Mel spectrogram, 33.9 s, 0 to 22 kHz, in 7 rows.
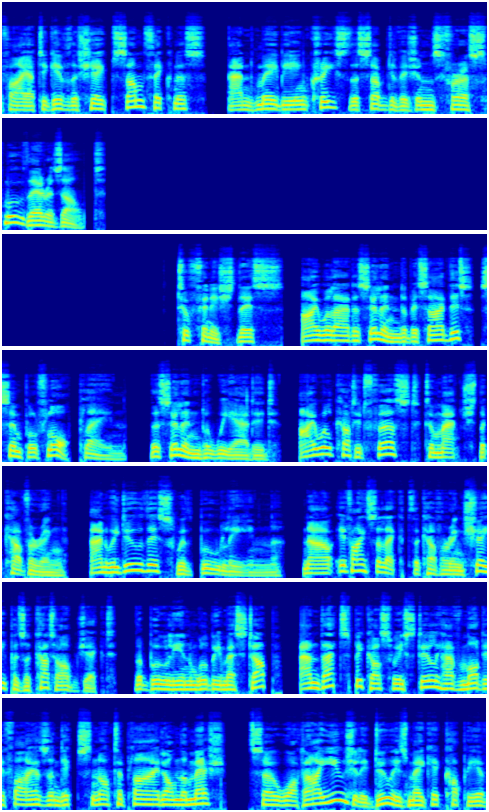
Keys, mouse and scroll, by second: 0.6 middle click, 1.1-2.1 shift+scroll up 3, 1.2 shift+middle drag, 2.1-2.8 scroll up 1, 2.8-4.6 drag, 4.6-4.9 scroll down 2, 4.9-5.8 middle drag, 5.8 scroll up 3, 6.1 shift+middle click, 6.6 click, 7.4-8.3 middle drag, 8.3-9.6 scroll down 2, 10.0 shift+a, 10.6 s, 11.5 click, 11.9 scroll down 2, 12.2 shift+middle click, 12.5 scroll up 1, 12.8 shift+a, 14.8 middle click, 15.0 s, 16.8-18.6 middle drag, 20.4 click, 21.3-22.8 drag, 26.0-26.6 middle drag, 26.6 z, 27.1-29.2 middle drag, 29.5 middle click, 29.6 click, 30.3 click, 31.1 click, 31.8 shift+d, 33.4 click, 33.6-33.9 drag.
